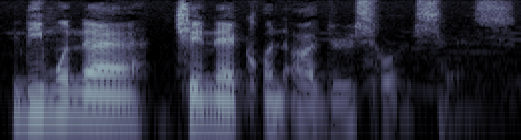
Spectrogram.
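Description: Lively Filipino man co-hosting a podcast. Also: fairly high pitch, unhurried, no room sound. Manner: chatty, mixing English into Tagalog. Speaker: podcast co-host. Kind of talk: casual podcast chat.

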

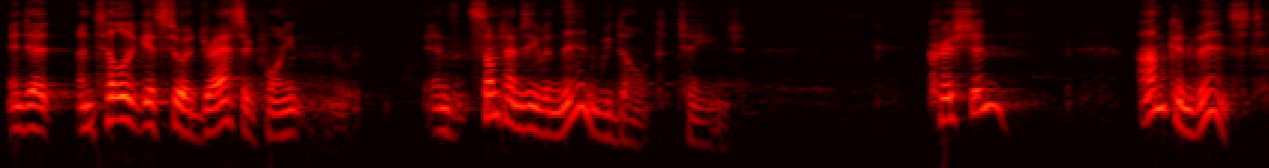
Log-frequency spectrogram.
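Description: A man preaching a sermon as pastor in a church, emphatic, swinging between loud urging and quiet intensity. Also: high voice.

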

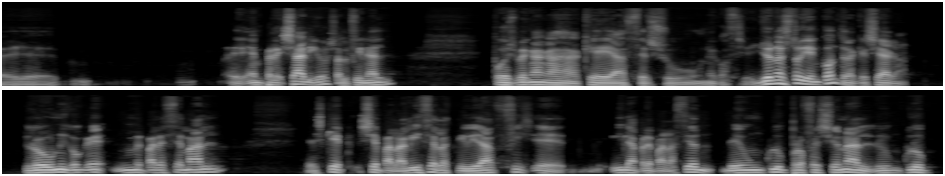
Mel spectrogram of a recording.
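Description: A man hosting a sports radio show in a casual, colloquial, halting conversational way. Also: fairly low pitch, gravelly, dry recording, studio quality. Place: stadium press room.

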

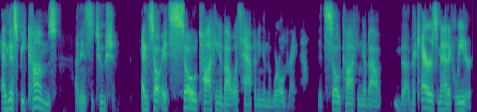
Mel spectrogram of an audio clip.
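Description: Gravelly man enthusing about horror. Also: mid-range voice, moderate pace, no echo, muffled recording. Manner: animated storytelling with swearing. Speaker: podcast host. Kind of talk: casual conversation about horror films.

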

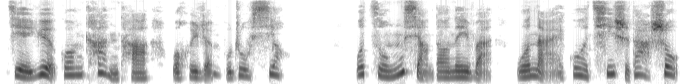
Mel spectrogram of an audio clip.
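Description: A woman reads a novel aloud in a measured, expressive storytelling manner. Her low, husky voice rises and falls with lively shifts of pitch, recorded dry and close. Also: dry recording. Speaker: narrator. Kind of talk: audiobook novel narration.

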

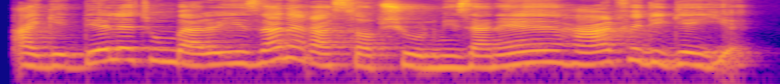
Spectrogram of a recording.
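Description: A woman's voice: on the high side, close to an everyday voice. A woman voicing a stern middle-aged nobleman who speaks sharply and indignantly.

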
